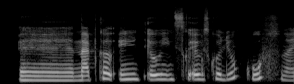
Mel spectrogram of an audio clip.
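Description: A woman's fairly high, monotone voice with flat intonation, dry and close with no echo, on a very clean recording with a silent background. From Brazil, not from São Paulo. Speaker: infrastructure engineer. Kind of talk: casual interview chat.

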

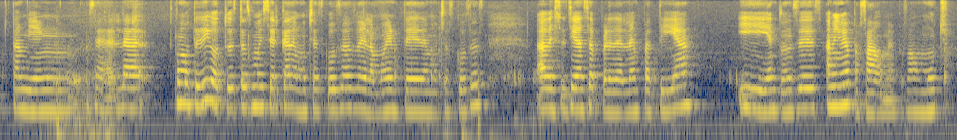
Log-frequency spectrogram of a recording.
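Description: Amid noticeable background noise and audible room echo, a woman talks at a moderate pace with a medium pitch and monotone, flat intonation. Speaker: medical student. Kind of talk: casual interview.

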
